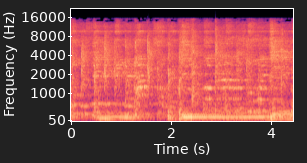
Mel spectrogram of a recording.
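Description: Music with a bass line and a quick percussive beat.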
